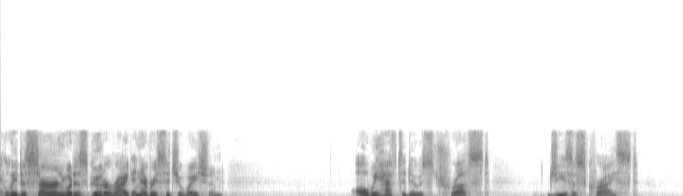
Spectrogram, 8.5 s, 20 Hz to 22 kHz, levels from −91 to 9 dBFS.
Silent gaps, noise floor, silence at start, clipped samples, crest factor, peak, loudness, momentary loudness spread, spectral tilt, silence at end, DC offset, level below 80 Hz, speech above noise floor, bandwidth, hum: none; -79 dBFS; 0 s; under 0.1%; 20 dB; -14 dBFS; -31 LUFS; 17 LU; -6.5 dB/octave; 0.6 s; under 0.1%; -64 dBFS; 49 dB; 7.6 kHz; none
